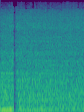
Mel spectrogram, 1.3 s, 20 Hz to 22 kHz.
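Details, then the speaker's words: 2006 Mercedes SLK32 AMG, V_tech ECU/TCU tune, 65mm supercharger pulley, new 92mm Hellcat throttle body and ported snout, first cold start in a garage: catches and settles into a steady, even low rumble, no surging; smooth, no check engine light. "So this is straight up just a cold start, and it's sounding pretty good."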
